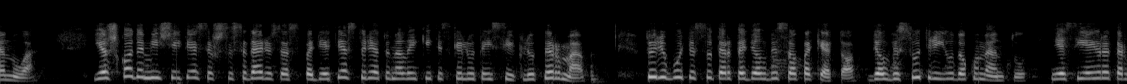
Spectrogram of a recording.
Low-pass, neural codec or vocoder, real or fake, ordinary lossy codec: 7.2 kHz; none; real; Opus, 16 kbps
